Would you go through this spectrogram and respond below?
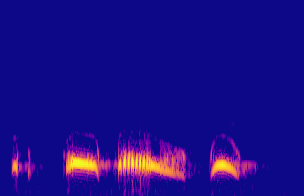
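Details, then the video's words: A spotted dove delivers one complete giọng thổ coo phrase: a quick soft note, a loud held coo, a long vibrating coo falling in pitch, then a final arched coo. Deep, hollow tones with no background noise. "Tiếng chim cu gáy giọng thổ"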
